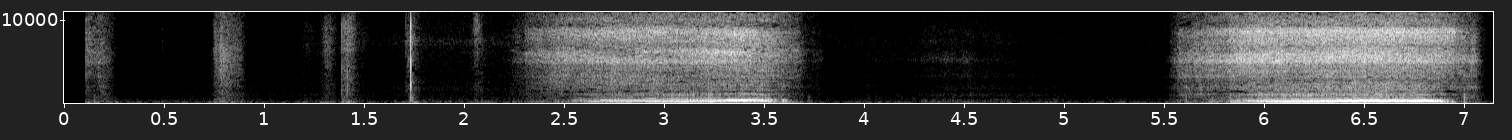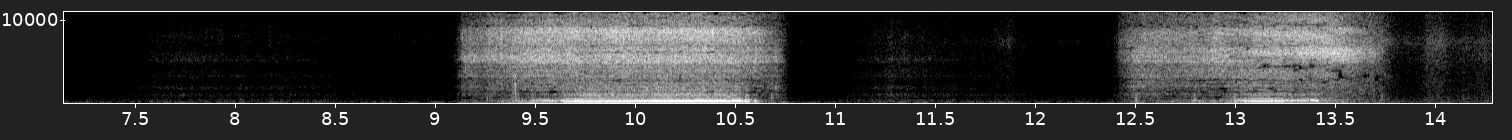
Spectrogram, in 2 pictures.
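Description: Four loud, harsh snores with quiet pauses between, about 17 breaths a minute; steady snoring during sleep.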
